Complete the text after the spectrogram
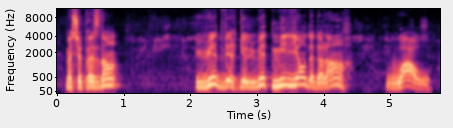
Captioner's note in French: voix de l'interprète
